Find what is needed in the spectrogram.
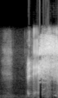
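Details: Woman sneezing while reading aloud, sneezes intense and violent: brief indrawn breath, a pause, then a forceful explosive sneeze trailing into a long hiss; one sneeze from a sneezing fit.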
